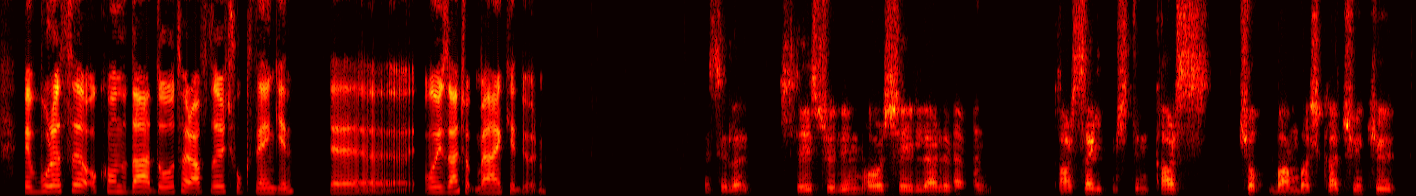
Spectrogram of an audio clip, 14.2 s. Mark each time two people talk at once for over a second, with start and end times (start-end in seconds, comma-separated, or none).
none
